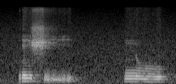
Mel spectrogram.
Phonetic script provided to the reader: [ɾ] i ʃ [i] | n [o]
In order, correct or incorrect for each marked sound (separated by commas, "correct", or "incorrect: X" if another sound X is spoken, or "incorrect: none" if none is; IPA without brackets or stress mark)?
correct, incorrect: ḭ, incorrect: u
